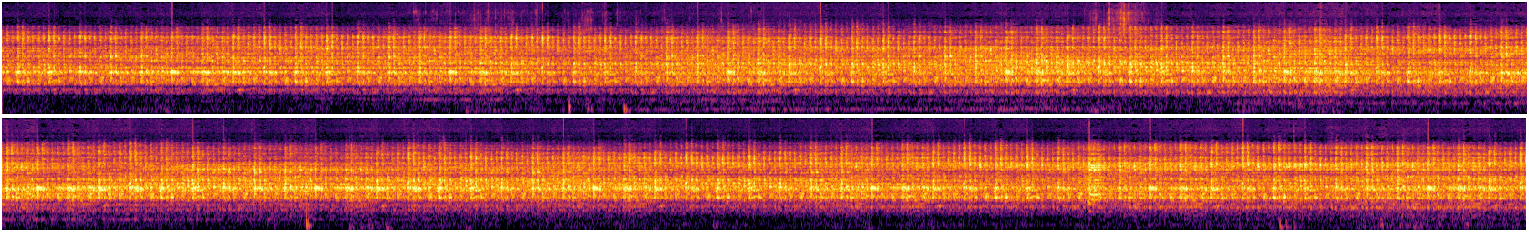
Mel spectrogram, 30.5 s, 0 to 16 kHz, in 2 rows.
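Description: H0-scale model of a ČD class 751 diesel locomotive, its sound decoder playing a steady diesel engine sound through a small onboard speaker while the model runs slowly. The sound is thin, with little low end.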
